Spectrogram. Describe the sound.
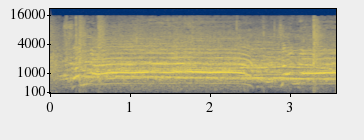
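A crowd of voices shouts surprise and cheers together in a loud, sustained burst as a man enters a dark classroom for a surprise party, many people yelling at once with overlapping high-pitched whoops.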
